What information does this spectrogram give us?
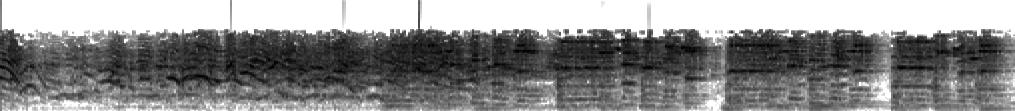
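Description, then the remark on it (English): An angry crowd at a celebration in uproar, many voices shouting and clamoring over one another in a dense, continuous roar, with a couple of brief lulls near the end. “Well, as you can imagine, if you know anything about Yeled, the celebration was exploded into an uproar.”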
